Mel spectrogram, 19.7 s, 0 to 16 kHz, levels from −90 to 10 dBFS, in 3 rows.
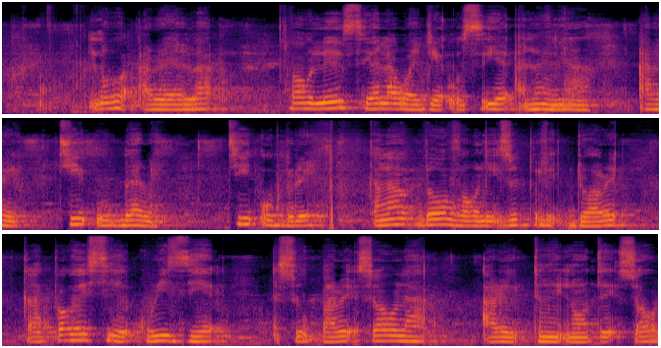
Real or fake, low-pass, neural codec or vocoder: fake; 14.4 kHz; codec, 44.1 kHz, 3.4 kbps, Pupu-Codec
